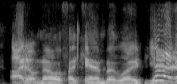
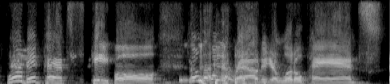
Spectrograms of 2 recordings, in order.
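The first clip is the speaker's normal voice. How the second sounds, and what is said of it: Kevin Meaney impression, crazed yelling. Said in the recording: “You can do an impression of him ... like a crazy person ... Kevin Meaney yelling”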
